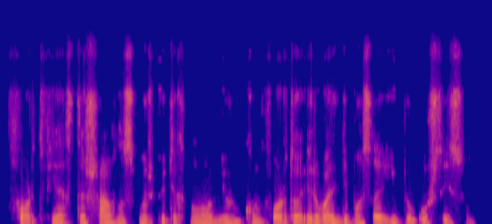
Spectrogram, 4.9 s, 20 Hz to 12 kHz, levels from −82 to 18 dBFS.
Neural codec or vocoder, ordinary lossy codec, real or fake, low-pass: codec, 16 kHz, 16 kbps, FunCodec, trained on LibriTTS, 50 frames a second; Opus, 24 kbps; fake; 7.2 kHz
